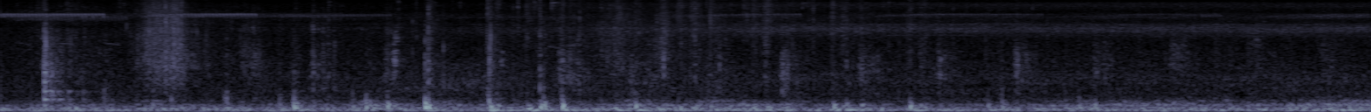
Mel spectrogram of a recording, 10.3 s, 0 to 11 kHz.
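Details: A 2012 RPSI mare ridden over fences on her fourth such ride, 29 March 2016; scattered hoof thuds and sharp knocks over a constant low rumble, with a thin high tone in the background.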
